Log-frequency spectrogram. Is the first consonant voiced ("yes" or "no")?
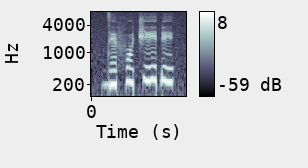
yes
